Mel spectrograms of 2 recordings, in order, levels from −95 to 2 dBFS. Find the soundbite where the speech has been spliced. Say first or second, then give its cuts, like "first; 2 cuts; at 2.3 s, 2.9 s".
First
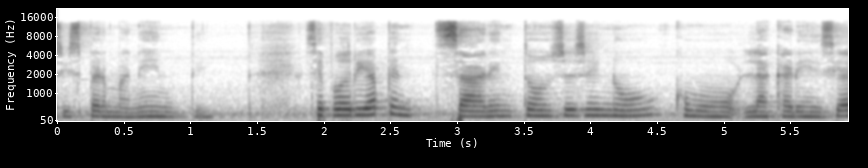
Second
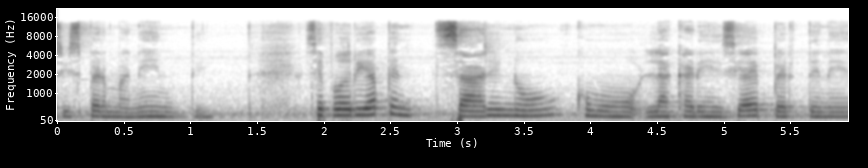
second; 1 cut; at 3.2 s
